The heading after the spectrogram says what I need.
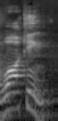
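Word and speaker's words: walking: लिखा हुआ है वॉकिंग ये एल जो है ये एल साइलेंट है क्या है एल ये साइलेंट है इसका भी फायदा पढ़ाया जाएगा अभी आप समझ लीजिए की एल इसका साइलेंट है वॉकिंग नहीं पढ़ते हैं इसको वॉकिंग पढ़ते हैं क्या पढ़ते हैं वॉकिंग तो सेंटेंस है वर्ड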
